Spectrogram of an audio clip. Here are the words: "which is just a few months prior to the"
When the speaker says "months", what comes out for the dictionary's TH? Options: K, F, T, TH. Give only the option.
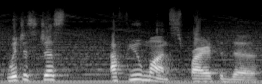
T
